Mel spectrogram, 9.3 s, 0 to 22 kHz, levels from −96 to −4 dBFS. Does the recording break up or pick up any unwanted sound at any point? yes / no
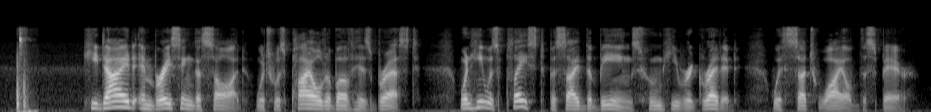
yes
